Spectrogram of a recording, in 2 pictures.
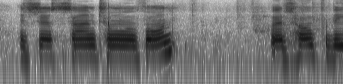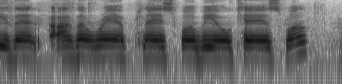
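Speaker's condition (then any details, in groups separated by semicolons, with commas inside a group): Brain injury; acquired, accident; intensive inpatient rehab, responding well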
